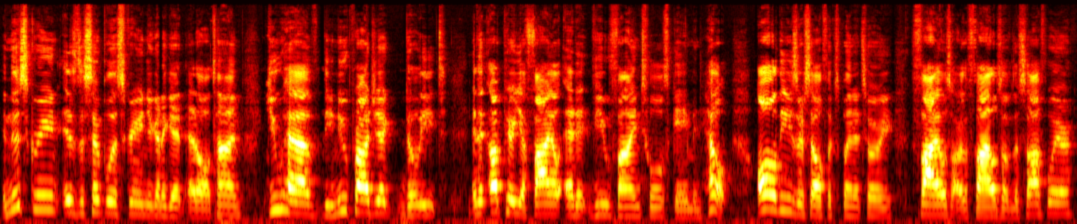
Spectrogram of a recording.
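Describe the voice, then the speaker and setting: High-voiced man, chatty rambling tutorial host. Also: moderate pace, a bit bright, clean tone. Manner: informal, chatty and rambling, stumbles and repeats words. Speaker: host of a software tutorial series. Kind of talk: casual screen-recorded software tutorial, talking off the cuff. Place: voice-over to a screen recording.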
